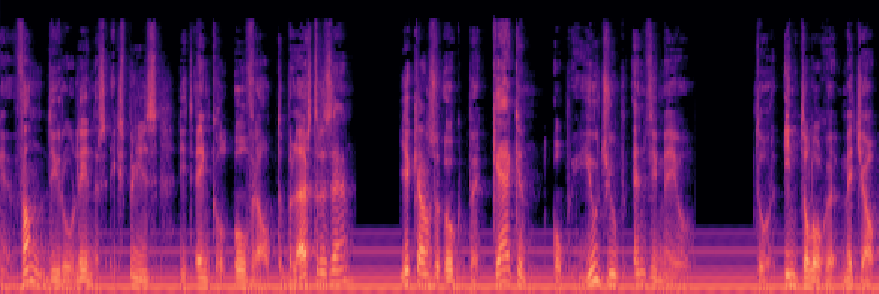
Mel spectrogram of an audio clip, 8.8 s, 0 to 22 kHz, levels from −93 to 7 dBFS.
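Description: A speech clip with mains hum running through its whole length. It is a steady low tone at 60 Hz with some low harmonics. It sits only a few decibels below the speech. A ground loop or nearby transformer has coupled the power line into the signal.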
